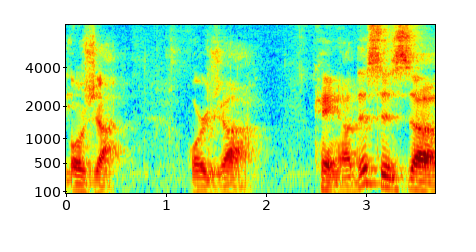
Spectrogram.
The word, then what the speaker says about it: orgeat: Some people say Orgeat with a T on the end. It's an alternate pronunciation, but seeing that it's originally from France, it could go either way. Most likely Orgeat.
